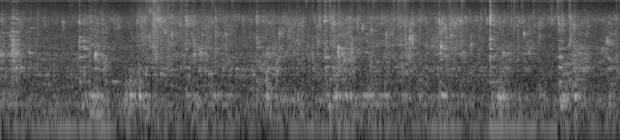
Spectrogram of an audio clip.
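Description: Potato wedges frying in hot oil in a wok: a steady sizzle with scattered crackles, as a spatula turns them.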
